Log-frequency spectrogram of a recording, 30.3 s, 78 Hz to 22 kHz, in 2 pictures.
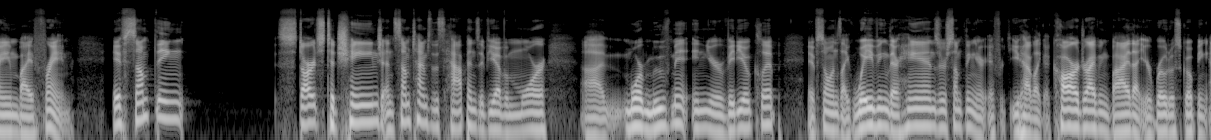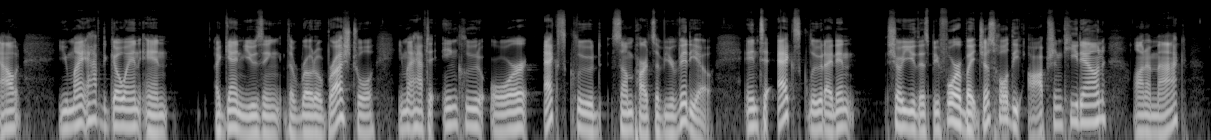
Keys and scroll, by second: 0.6 super+Right, 15.7 super+Right.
